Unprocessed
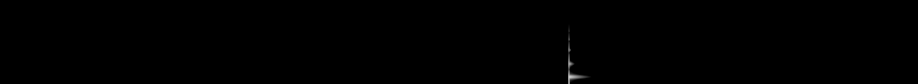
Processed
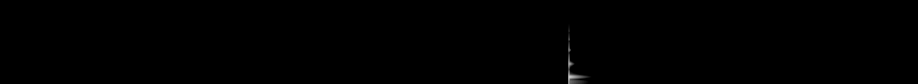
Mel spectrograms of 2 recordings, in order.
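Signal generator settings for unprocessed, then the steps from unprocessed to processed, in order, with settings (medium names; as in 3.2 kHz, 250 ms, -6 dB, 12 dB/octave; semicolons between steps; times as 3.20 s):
wood hit, lowest mode 351 Hz, decay 0.21 s, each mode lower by 8.5 dB, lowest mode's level -10 dB
hum notches 50/100/150 Hz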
